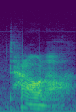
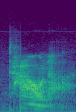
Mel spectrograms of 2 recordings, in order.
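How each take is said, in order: First: The word ends in an ah vowel. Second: The same.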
